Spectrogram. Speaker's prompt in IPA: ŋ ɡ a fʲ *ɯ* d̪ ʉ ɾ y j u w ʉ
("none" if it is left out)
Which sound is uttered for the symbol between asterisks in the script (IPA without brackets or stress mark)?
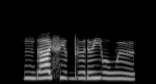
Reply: u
